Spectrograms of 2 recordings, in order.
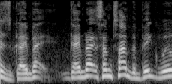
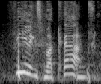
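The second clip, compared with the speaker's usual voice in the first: put-on slow, higher-pitched Scottish accent; mock Scottish accent; 5 semitones higher, slower than usual. Host reminding his pundit of the joke name, in a Scottish accent. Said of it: "do it in a Scottish accent".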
